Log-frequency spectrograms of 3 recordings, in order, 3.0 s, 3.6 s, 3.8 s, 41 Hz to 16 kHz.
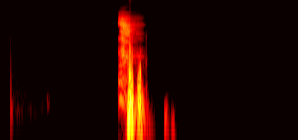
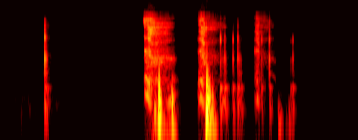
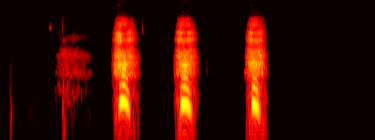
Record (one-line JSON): {"cough_length": "3.0 s", "cough_amplitude": 32768, "cough_signal_mean_std_ratio": 0.16, "three_cough_length": "3.6 s", "three_cough_amplitude": 32766, "three_cough_signal_mean_std_ratio": 0.21, "exhalation_length": "3.8 s", "exhalation_amplitude": 18638, "exhalation_signal_mean_std_ratio": 0.29, "survey_phase": "beta (2021-08-13 to 2022-03-07)", "age": "45-64", "gender": "Female", "wearing_mask": "No", "symptom_runny_or_blocked_nose": true, "symptom_sore_throat": true, "symptom_onset": "8 days", "smoker_status": "Never smoked", "respiratory_condition_asthma": false, "respiratory_condition_other": false, "recruitment_source": "REACT", "submission_delay": "2 days", "covid_test_result": "Negative", "covid_test_method": "RT-qPCR", "influenza_a_test_result": "Unknown/Void", "influenza_b_test_result": "Unknown/Void"}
